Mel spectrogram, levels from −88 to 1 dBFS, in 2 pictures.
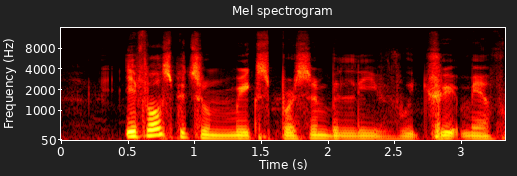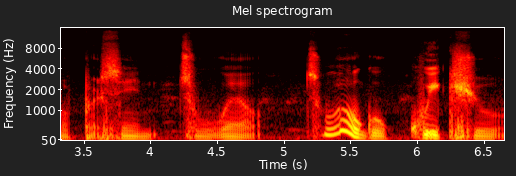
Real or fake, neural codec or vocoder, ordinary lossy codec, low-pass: fake; vocoder, 44.1 kHz, 128 mel bands every 256 samples, BigVGAN v2; none; 14.4 kHz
